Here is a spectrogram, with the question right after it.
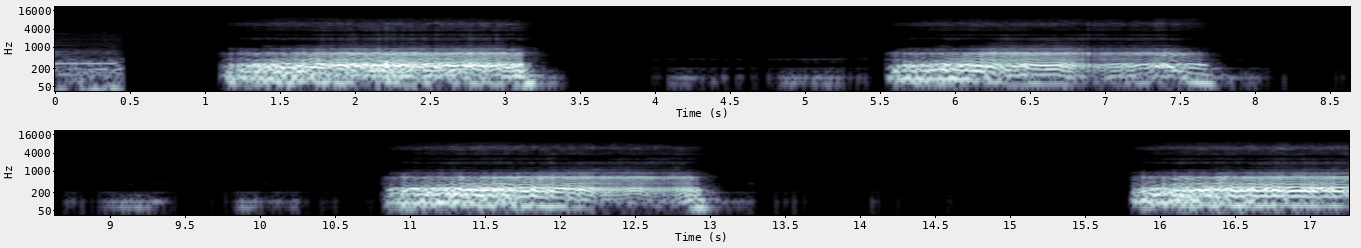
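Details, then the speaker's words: A relative's snoring during sleep: loud, very regular snores about two seconds each with steady quiet gaps and no pauses or gasps, described as typical of older people and not risky; simple snoring. "now in this you can see it is loud snoring but it is very very regular this is the kind of snoring you'll see in your grandfathers and older people and this is not at all risky"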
